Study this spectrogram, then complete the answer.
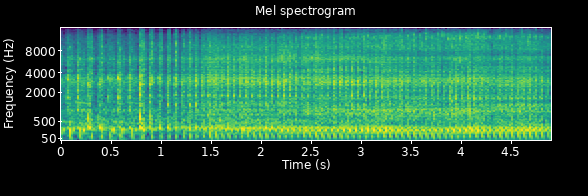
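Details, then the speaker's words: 1983 Case 446 tractor repowered with Lombardini 6LD 435 mechanical diesel, no block heater, engine still cold at about 53°F, smoking a little: steady, even diesel clatter at fast idle, no misses or knocks; normal cold idle. "So I'm going to start it up. Engine still is cold. It's smoking a little bit."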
